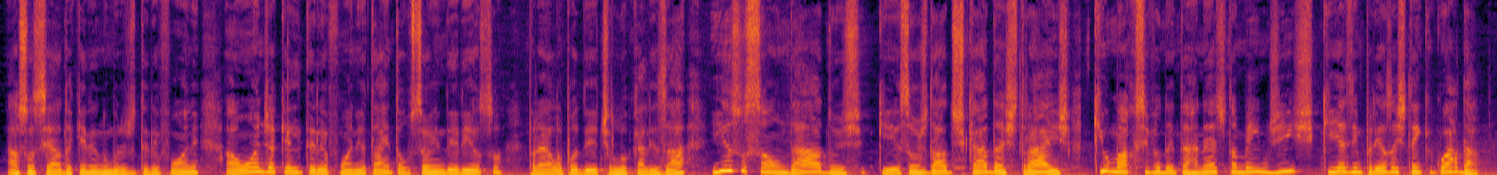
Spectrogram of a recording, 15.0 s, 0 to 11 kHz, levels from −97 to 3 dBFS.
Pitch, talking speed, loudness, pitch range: 215 Hz, 160 wpm, -20 LUFS, 190-240 Hz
